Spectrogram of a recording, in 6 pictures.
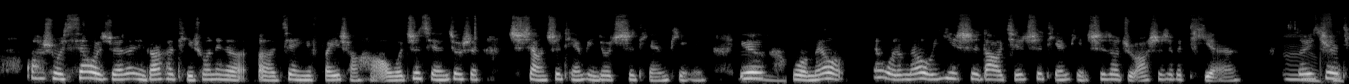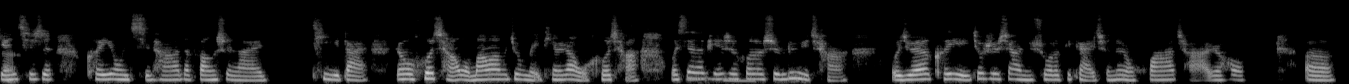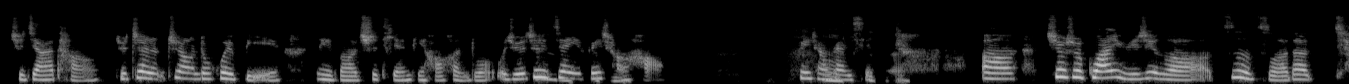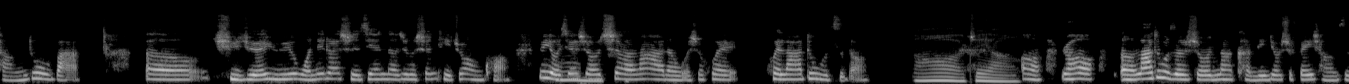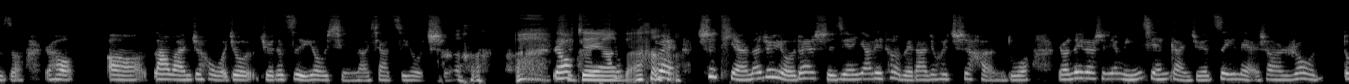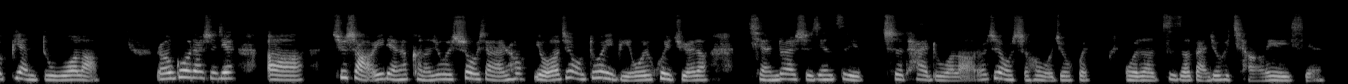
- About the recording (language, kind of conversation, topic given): Chinese, advice, 吃完饭后我常常感到内疚和自责，该怎么走出来？
- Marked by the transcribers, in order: other background noise; laugh; laughing while speaking: "是这样的"; chuckle; laugh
